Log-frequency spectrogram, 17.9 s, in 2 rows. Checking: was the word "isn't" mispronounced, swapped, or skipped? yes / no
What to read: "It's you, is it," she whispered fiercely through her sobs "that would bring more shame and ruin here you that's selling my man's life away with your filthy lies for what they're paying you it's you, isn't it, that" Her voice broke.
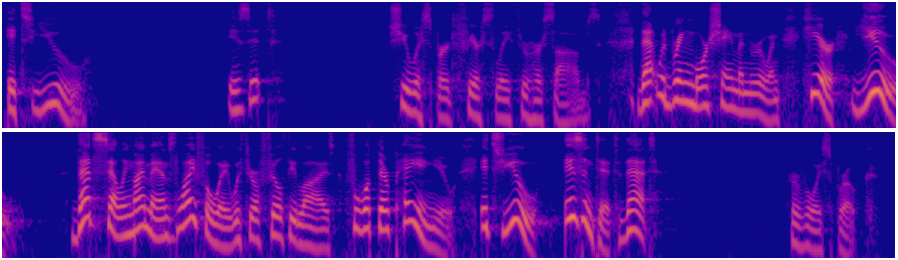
no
